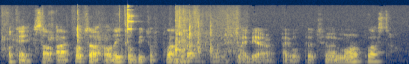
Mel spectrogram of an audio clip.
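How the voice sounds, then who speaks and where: A man with a Polish accent at a moderate pace, medium pitch and fairly even intonation, over noticeable background noise. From Poland. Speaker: miniature painting hobbyist. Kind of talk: tutorial. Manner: halting.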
